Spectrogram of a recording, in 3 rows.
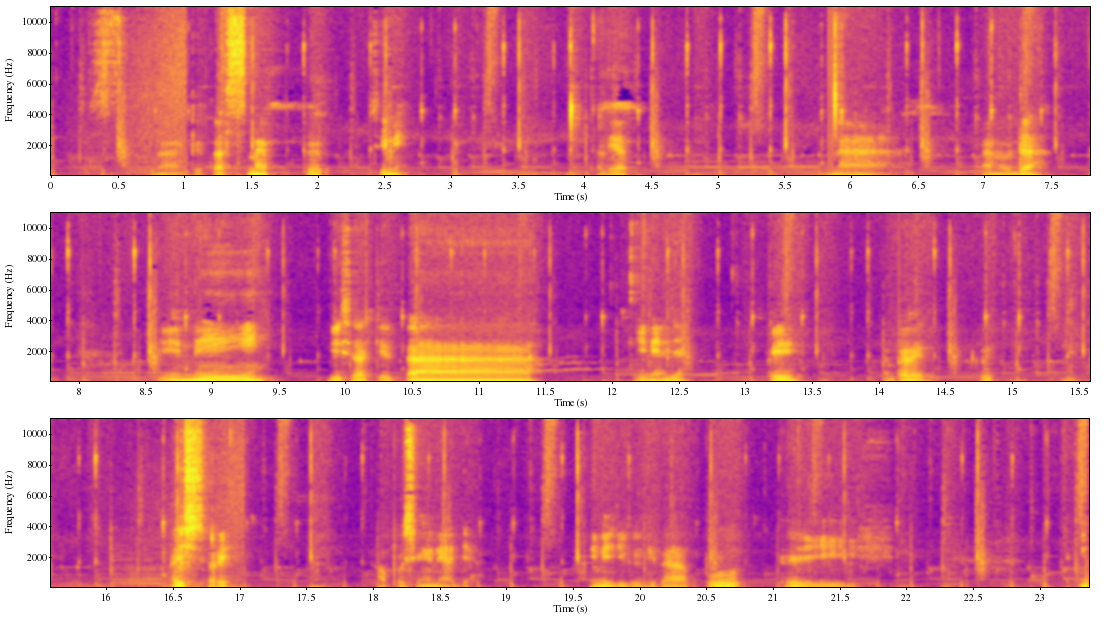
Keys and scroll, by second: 3.4 o, 12.0 space, 12.9 p, 15.0 e, 16.9 super+z, 21.3 super+z, 21.8 o, 23.0 e.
